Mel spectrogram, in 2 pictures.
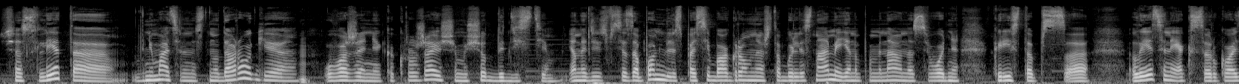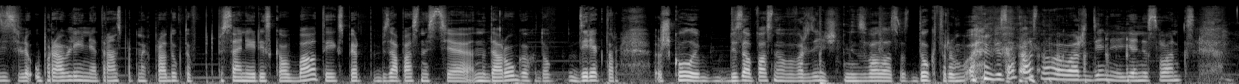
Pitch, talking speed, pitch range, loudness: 175 Hz, 135 wpm, 165-185 Hz, -17 LUFS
